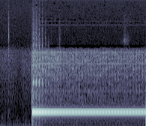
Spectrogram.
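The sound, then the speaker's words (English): A telephone dial tone is heard as a call is dialled: a continuous, steady hum that begins abruptly and holds at an unchanging pitch and level for about two seconds. “So who's that you're dialing now?”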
